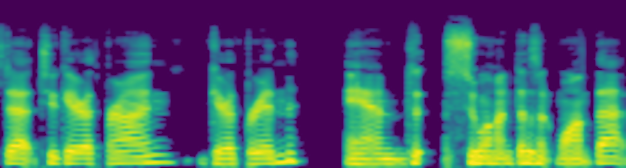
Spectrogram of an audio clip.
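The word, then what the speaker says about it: Bryne: um Brian burn Bri I never know how to pronounce it Gareth Brin bin I think it's bin I think it's bin okay yeah Gareth Brinn um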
